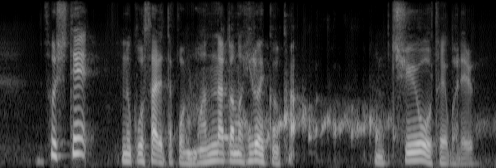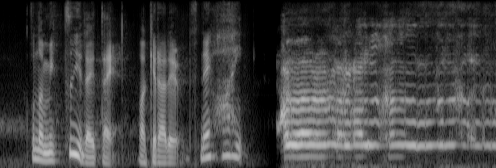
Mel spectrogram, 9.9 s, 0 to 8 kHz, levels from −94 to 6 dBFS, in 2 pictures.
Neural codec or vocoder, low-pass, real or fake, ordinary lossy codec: codec, 16 kHz, 2 kbps, X-Codec, HuBERT features, trained on LibriSpeech; none; fake; none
